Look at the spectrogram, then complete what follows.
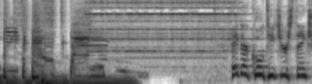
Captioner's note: school bell ringing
